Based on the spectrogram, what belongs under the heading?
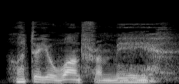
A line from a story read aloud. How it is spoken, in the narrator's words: he asked wearily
